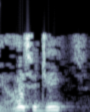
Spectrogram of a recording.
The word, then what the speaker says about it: eisegetes: Did somebody say eisegetes? Oh, viva. Thanks for remembering. E-I-S-E-G-E-T-E-S. Eisegetes. And the key syllable there is the first one, E-I-S, which is the Greek for in, or better, into.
